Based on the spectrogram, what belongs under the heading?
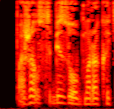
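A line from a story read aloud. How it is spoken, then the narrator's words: Quiet. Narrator (Russian): тихо сказал Фондорин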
